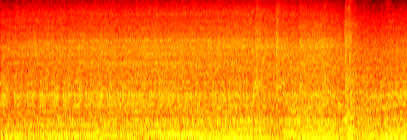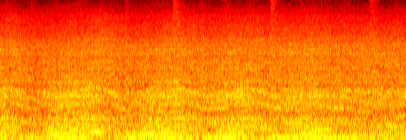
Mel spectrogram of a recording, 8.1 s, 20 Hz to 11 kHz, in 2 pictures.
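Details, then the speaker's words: Jeep Grand Cherokee WJ 2.7 CRD (OM612) diesel, first start after full rebuild and new injectors: steady, even diesel clatter with smooth low rumble, no misses or knocks; healthy idle, slight black smoke believed from a sooty system. "It runs. It sounds good as well."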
